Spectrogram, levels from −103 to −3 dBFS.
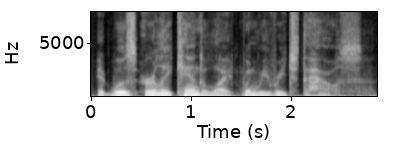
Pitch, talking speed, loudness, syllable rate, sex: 110 Hz, 210 wpm, -17 LUFS, 5.5 syllables/s, male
